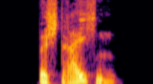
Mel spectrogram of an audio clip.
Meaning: 1. to spread, to coat, to apply (e.g., paint, cream, ointment, etc.) 2. to spread, to brush
- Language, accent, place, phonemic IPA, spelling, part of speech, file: German, Germany, Berlin, /bəˈʃtʁaɪ̯.çən/, bestreichen, verb, De-bestreichen.ogg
